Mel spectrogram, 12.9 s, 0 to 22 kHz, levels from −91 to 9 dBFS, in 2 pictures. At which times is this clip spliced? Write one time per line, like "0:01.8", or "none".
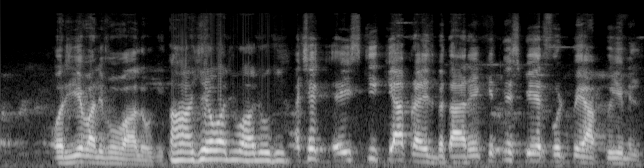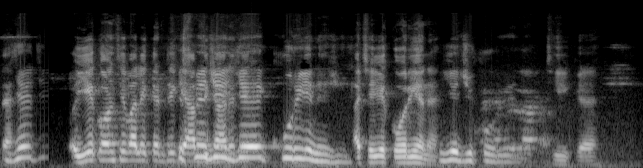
0:06.8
